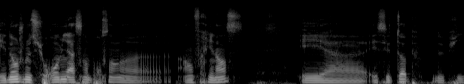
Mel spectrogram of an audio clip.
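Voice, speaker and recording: The man's voice has a dark, mellow tone. Its pitch shifts in an ordinary way. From southwestern France, Gers. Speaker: product designer. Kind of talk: interview. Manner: hesitant, many fillers.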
